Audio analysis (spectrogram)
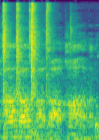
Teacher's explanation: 안 울린 예사소리의 대표적인 아이들입니다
